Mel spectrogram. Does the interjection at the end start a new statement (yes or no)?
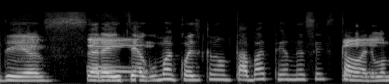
yes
